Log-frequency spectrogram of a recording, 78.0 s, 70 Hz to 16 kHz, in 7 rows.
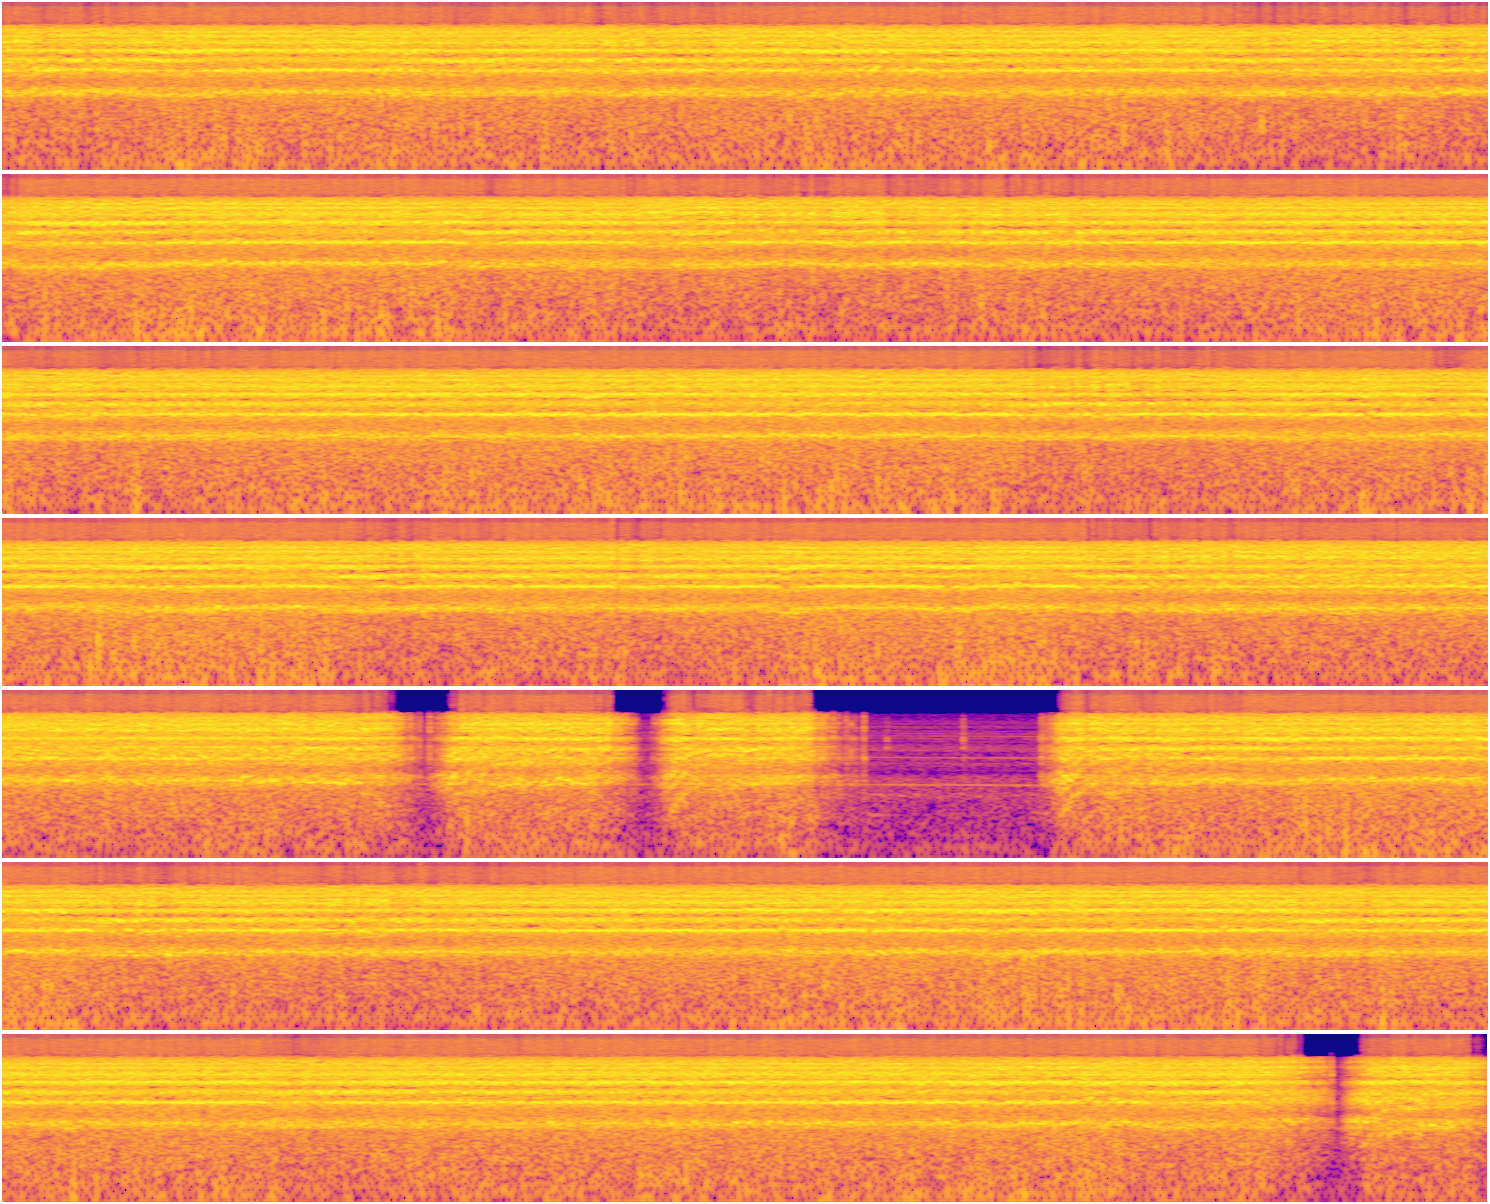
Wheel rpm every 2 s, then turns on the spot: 220, 230, 230, 230, 230, 220, 230, 230, 220, 230, 230, 230, 230, 230, 230, 220, 230, 220, 230, 230, 230, 210, 210, 150, 130, 40, 140, 230, 230, 230, 230, 230, 230, 230, 230, 230, 230, 230, 110.
none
